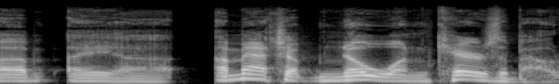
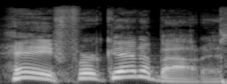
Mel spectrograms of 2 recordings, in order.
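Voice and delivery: higher-pitched mock New York accent; New Yorker catchphrase; 7 semitones higher than usual. Echoing the cohost's catchphrase, in a New York accent. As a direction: toss it back as a cartoon New Yorker. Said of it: "start saying".

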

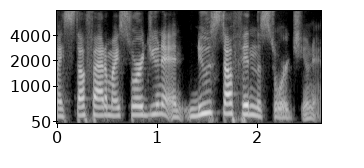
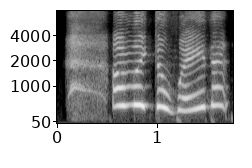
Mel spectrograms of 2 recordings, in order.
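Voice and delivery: laughing; 5 dB louder, slower than usual. Real, not acted. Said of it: "laughing at meme".

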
